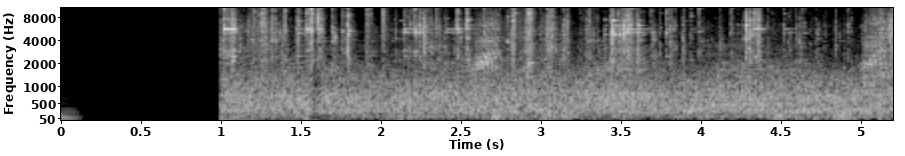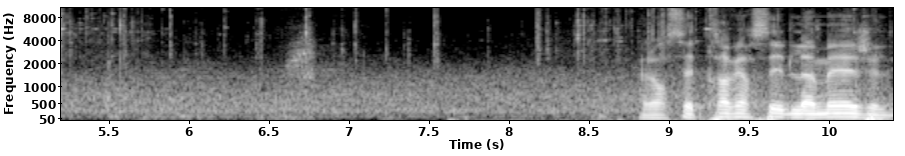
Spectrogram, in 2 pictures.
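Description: Metal climbing gear jingles and clinks as a climber moves.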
